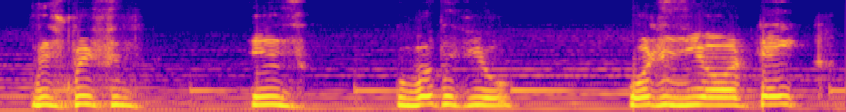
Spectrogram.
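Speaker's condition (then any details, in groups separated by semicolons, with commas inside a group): Cerebral palsy; slow to speak, speech improves with continued talking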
